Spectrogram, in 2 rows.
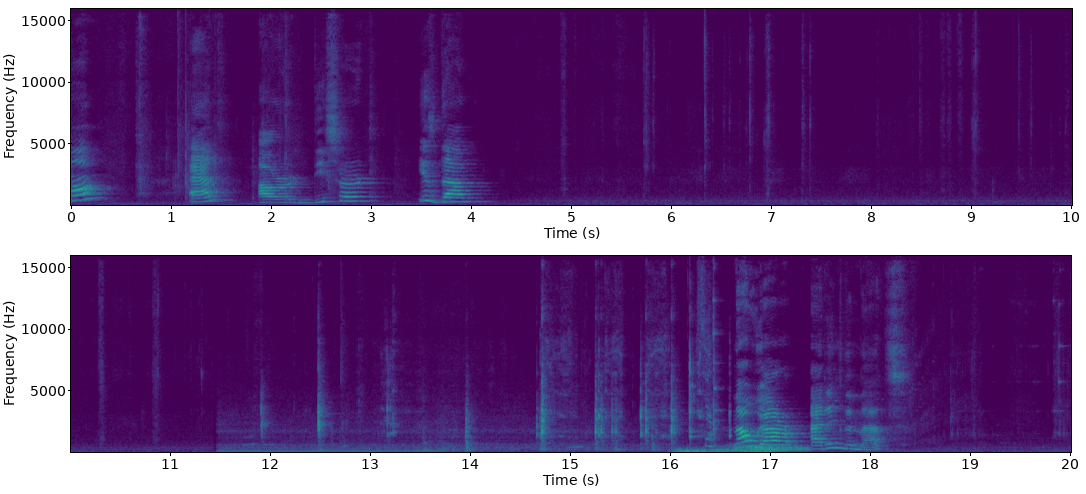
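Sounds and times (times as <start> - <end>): steady low hum: 16.0 - 17.8.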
